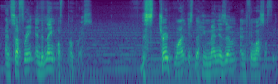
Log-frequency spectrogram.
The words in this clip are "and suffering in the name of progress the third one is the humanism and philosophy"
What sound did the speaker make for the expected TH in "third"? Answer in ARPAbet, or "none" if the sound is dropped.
S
